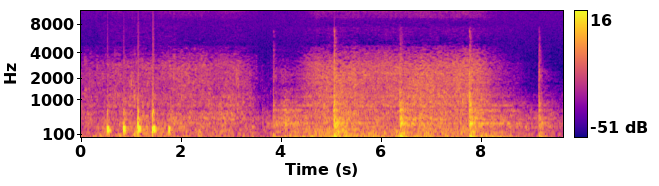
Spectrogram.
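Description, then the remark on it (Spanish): Underwater banging recorded during the search for a submarine with five people inside: a quick run of five dull, low thuds, then a steady murky rumble broken by a few isolated sharp knocks spaced several seconds apart. “escucharon sonidos y quiero que escuchen los sonidos de los ah, que andan buscando, ¿verdad?”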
